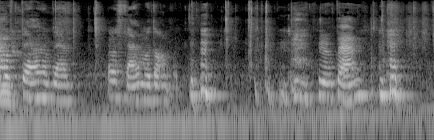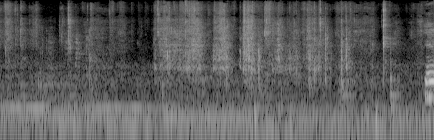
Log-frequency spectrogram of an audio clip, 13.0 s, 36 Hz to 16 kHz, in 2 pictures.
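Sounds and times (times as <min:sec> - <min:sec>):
low steady hum: 0:00.0 - 0:13.0
soft chewing: 0:03.2 - 0:04.4, 0:05.5 - 0:12.9
food packaging crinkling: 0:06.3 - 0:12.3.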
